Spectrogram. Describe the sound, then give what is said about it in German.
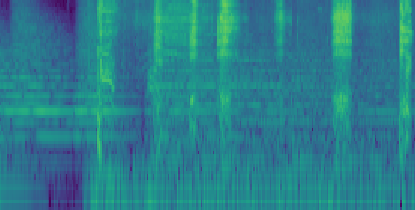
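An audience coughs and clears their throats in a scattered series of sharp bursts after a sustained musical tone fades at the start. “Ich hätte es an dem Zischeln, Scharren, Räuspern, Brummen durch alle Tonarten bemerken können.”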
